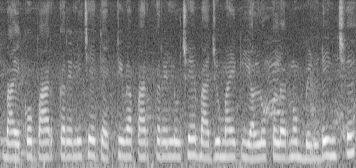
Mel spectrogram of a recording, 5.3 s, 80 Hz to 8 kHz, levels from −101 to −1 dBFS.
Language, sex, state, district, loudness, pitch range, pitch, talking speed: Gujarati, female, Gujarat, Gandhinagar, -15 LUFS, 215-225 Hz, 220 Hz, 180 wpm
